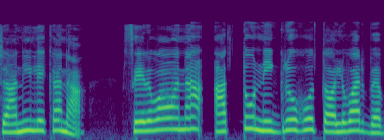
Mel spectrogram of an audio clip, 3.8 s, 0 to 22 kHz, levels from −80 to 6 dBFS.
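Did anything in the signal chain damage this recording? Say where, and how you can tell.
Yes. From 1.90 s to the end at 3.84 s, the speech suddenly runs faster and higher. That is a wrong sample rate at playback. The rise of about 1.5 semitones and a 1.09× speed-up fit 22 kHz audio clocked out at 24 kHz without conversion.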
